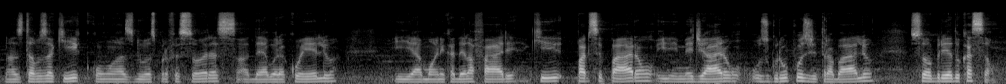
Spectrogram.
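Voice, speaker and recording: A man's voice: mid-range voice, steady tone, normal speed, slight background noise. A man hosting an interview, courteously introducing two teachers and asking them questions. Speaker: interviewer for a youth newspaper.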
